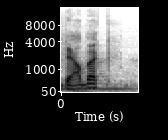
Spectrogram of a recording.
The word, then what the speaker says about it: Dalbec: Aaron Dalbec? – That's perfect.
